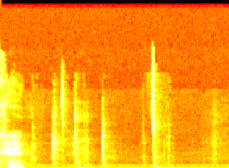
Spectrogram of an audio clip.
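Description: A few separate keystrokes on a computer keyboard, single taps spaced well apart.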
